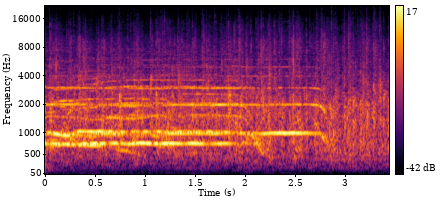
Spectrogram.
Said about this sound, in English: Clap if you got kids. Would you clap if you got kids?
